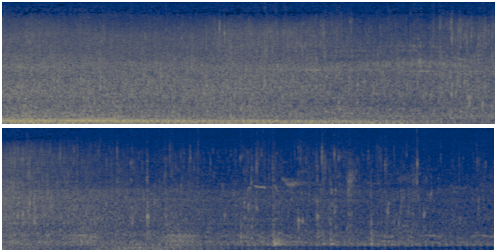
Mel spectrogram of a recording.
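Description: Steady rush of water along a moving rowing boat, dying away over about ten seconds. Near the end only light splashes and small clicks from the oars are left.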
